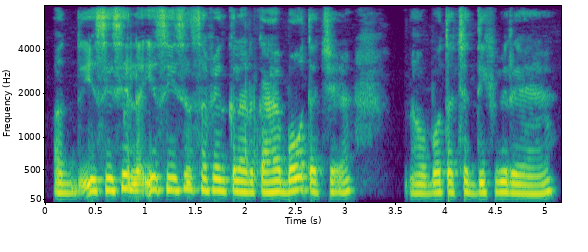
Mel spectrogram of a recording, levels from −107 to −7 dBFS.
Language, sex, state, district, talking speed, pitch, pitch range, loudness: Hindi, male, Bihar, Jahanabad, 210 wpm, 160 Hz, 150-175 Hz, -15 LUFS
